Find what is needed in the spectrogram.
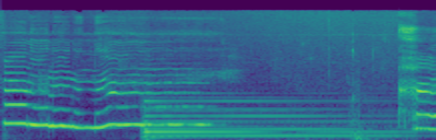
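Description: A voice sings a high held note in head voice, wavering and dipping slightly, for about two seconds. About a second and a half in, a guitar chord is struck and rings on, slowly fading.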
